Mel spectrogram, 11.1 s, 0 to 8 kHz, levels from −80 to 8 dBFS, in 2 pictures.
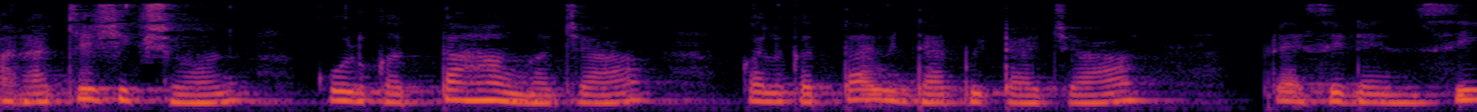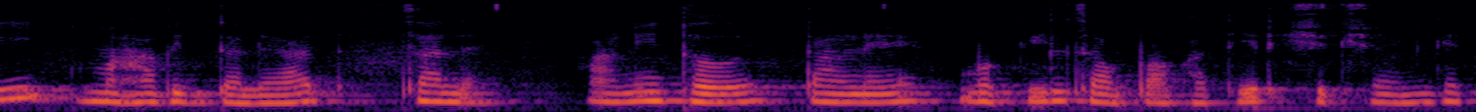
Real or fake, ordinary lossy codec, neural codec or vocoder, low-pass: real; MP3, 32 kbps; none; 7.2 kHz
